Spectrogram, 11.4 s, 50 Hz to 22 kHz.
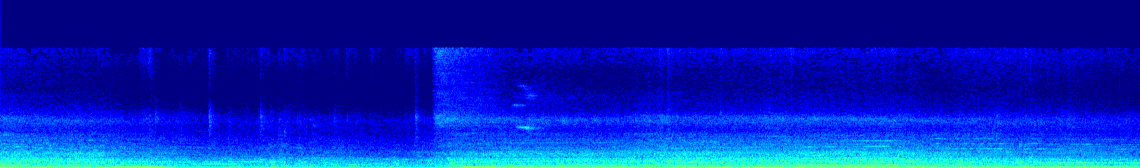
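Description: Diesel engine of a Mercedes-Benz O405 city bus heard from inside the passenger cabin as the bus drives. The engine note climbs and drops back several times as the automatic gearbox shifts, with a heavier low rumble about four and a half seconds in as it pulls harder.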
